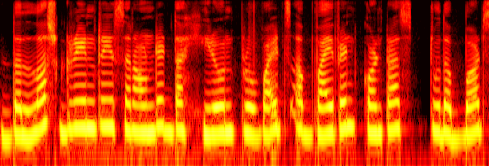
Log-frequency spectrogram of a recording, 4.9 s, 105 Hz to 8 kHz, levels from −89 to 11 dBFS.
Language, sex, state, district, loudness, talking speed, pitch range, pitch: English, female, Jharkhand, Garhwa, -14 LUFS, 160 wpm, 245-280 Hz, 260 Hz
